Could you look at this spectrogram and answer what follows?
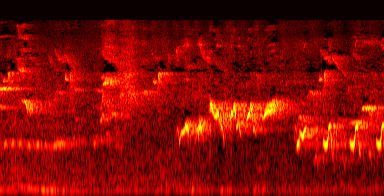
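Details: White-rumped shama song to rouse a rival: after a quieter, hissy start, a sudden burst of loud, quick whistled trills and chattering notes follows, then short repeated rising whistles.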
